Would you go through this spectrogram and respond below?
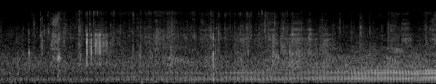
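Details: Pups of Chloe and Jericho play and explore around their den. Scuffling and soft clicks come first, then a drawn-out whine that slowly rises in pitch.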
